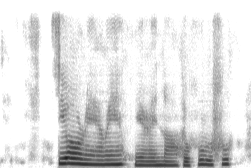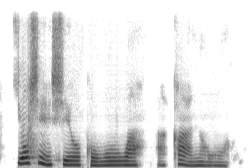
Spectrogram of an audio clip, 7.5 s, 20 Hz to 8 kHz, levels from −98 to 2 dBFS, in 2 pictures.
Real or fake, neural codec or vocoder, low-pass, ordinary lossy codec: fake; codec, 24 kHz, 0.9 kbps, WavTokenizer, small release; 7.2 kHz; none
